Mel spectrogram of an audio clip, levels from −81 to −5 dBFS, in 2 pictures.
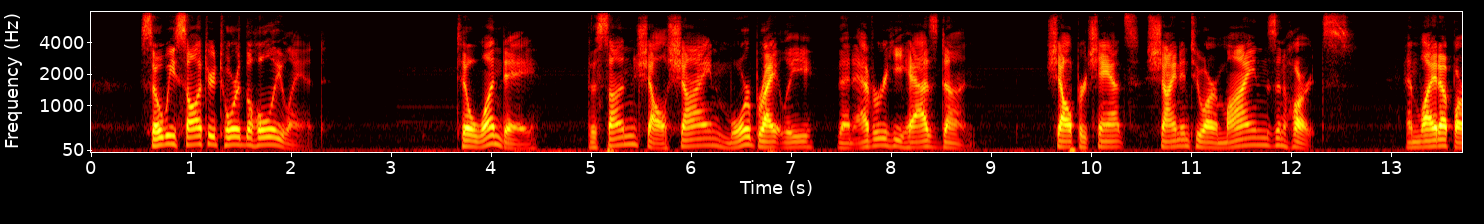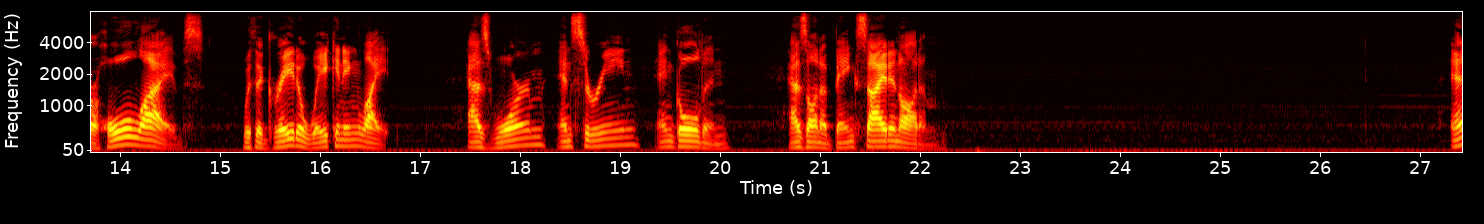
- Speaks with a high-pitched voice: No, low, 130 Hz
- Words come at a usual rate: No, slow, 115 wpm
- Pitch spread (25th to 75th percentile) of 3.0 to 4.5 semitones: No, wide, 5.4 semitones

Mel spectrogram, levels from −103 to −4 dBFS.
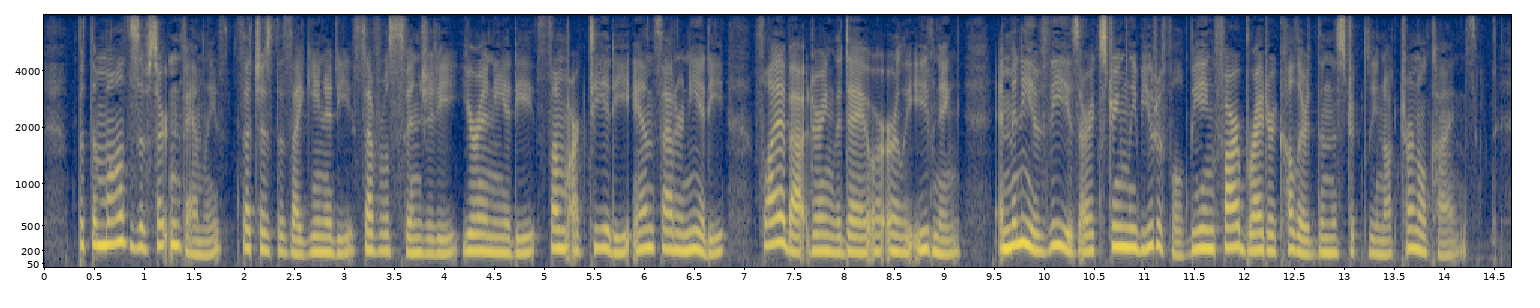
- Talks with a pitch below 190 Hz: No, high, 195 Hz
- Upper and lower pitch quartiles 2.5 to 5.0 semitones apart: Yes, average, 4.2 semitones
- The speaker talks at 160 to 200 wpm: Yes, average, 170 wpm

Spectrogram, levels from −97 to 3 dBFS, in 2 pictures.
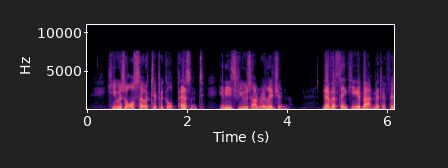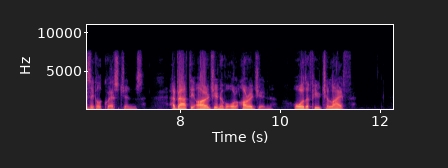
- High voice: No, medium, 150 Hz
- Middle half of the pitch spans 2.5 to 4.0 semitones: Yes, average, 3.0 semitones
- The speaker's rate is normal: No, slow, 125 wpm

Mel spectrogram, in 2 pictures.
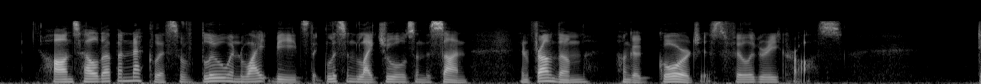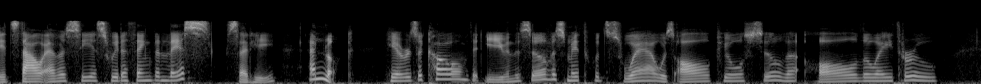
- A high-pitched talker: No, low, 130 Hz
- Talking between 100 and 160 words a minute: No, average, 170 wpm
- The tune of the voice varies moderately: No, wide, 6.4 semitones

